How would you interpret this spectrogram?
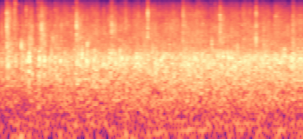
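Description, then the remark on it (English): A concert audience applauds steadily as Yuri Tuchinsky, leader of the BBC Philharmonic, takes his place: a dense, even wash of many hands clapping at a constant loudness for a few seconds with no voices standing out. “Well, that applause was for Yuri Tuchinsky, leader of the BBC Philharmonic, taking his place.”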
